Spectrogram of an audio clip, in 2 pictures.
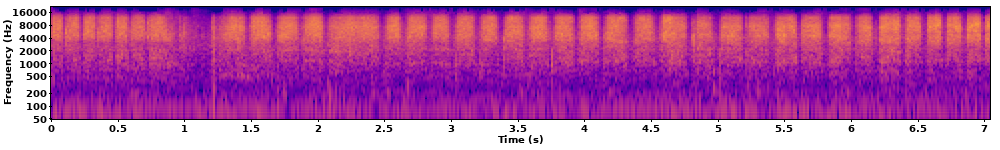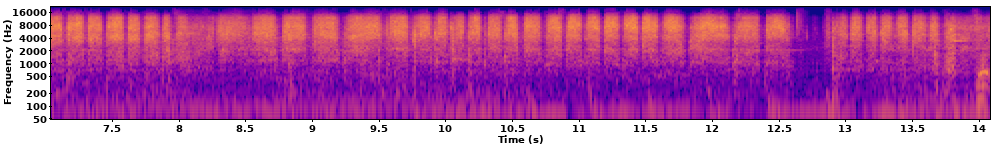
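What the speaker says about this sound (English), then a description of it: "it tells you to give it a sand before you recoat it" A rack being sanded by hand before recoating, rhythmic back-and-forth rubbing strokes, close and fairly loud, continuing steadily with brief pauses and no speech.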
